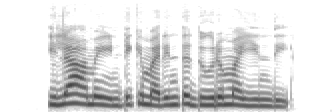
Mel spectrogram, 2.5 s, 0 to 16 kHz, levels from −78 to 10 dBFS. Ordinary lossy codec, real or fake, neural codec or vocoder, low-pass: none; real; none; 14.4 kHz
